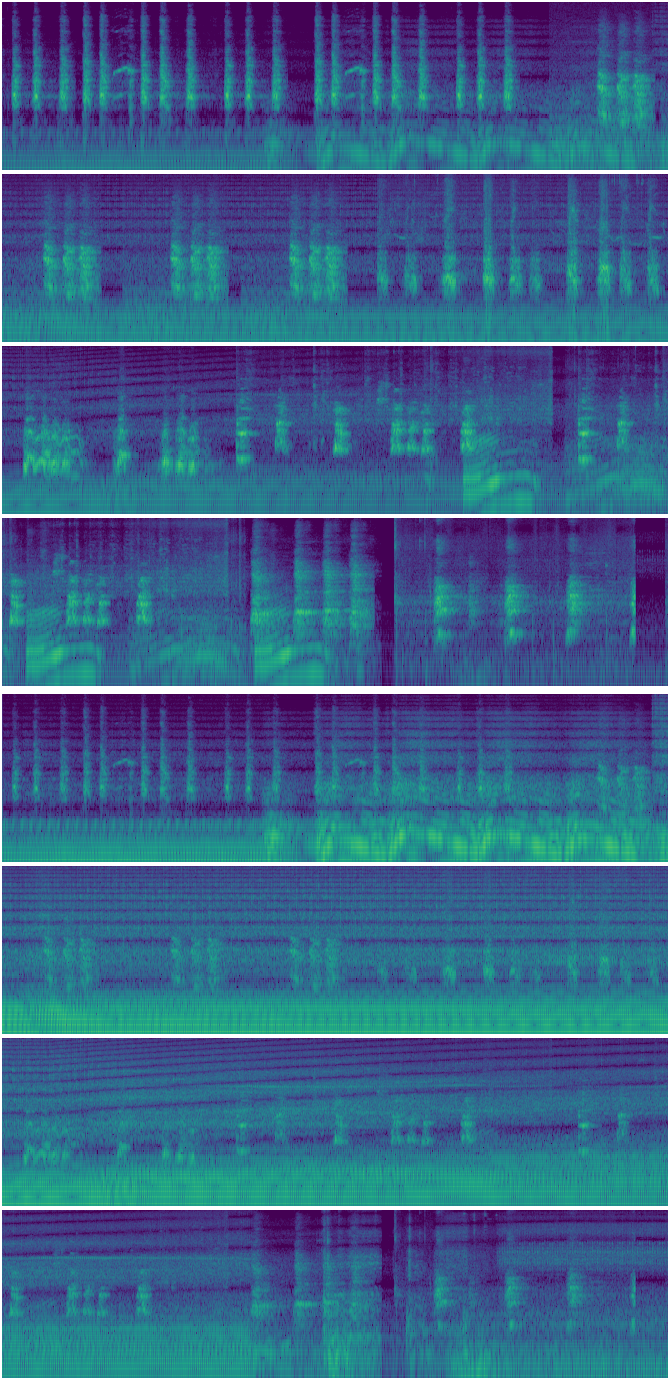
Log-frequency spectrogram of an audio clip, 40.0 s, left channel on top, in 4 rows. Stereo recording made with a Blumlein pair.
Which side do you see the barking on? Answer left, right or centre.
left.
